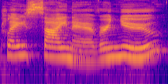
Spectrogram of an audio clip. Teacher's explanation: Place para I, você junta, porque o E final de place não é pronunciado.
